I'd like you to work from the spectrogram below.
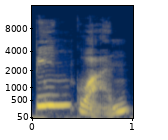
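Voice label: "bin guan", Mandarin; 宾馆; ホテル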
